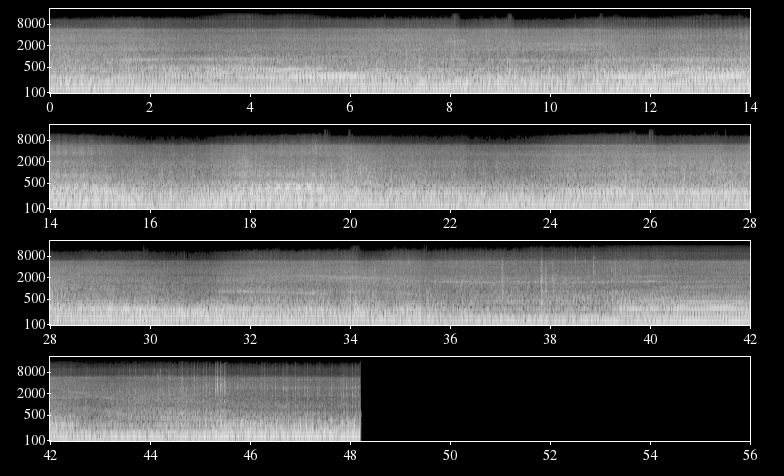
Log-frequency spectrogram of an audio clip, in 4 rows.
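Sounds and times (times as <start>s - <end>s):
motorcycle engine revving: 0.0s - 15.8s, 16.9s - 48.2s.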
